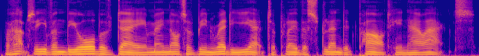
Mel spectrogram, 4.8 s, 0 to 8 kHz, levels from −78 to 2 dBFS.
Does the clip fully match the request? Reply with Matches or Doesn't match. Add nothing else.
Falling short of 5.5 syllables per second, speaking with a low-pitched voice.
Matches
